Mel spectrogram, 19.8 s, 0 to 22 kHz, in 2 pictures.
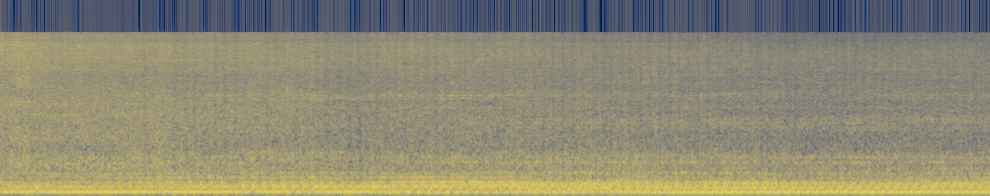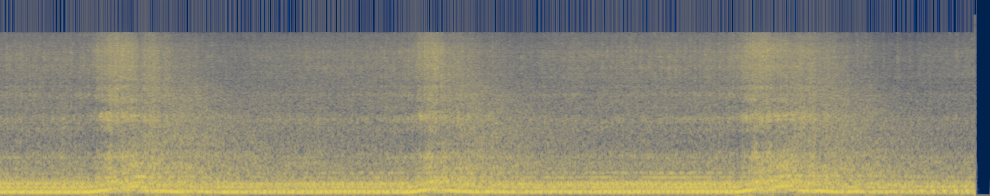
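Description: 1969 Oldsmobile 442's 400 cubic inch V8 idling steadily through its exhaust. It is revved three times in the second half, each rev rising and dropping back to idle within about a second.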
